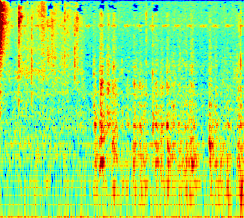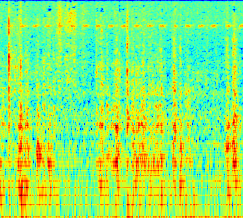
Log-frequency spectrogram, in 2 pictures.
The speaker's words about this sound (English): Okay, I'm just gonna write a quick note.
